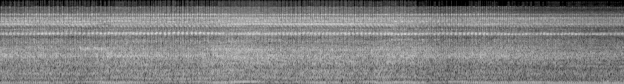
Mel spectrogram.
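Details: BMW 335i at idle with a steady high-pitched whistle of several thin tones that barely changes with revs; source unclear. High-pitched whine at idle.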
